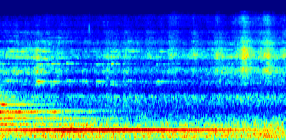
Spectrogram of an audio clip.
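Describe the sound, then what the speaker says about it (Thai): A passing train in a music video, heard as a steady, loud rumbling roar with a sustained horn-like tone running through it and no voices. "อย่าบอกนะรถไฟ อ๋อ นึกว่าจะพุ่งผ่านเลย"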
